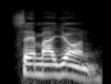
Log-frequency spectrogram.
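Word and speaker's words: σημεῖον: Ahora, así es como obtengo la pronunciación de un diccionario griego, semaion.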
